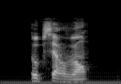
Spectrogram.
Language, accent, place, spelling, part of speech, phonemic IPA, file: French, France, Lyon, observant, verb, /ɔp.sɛʁ.vɑ̃/, LL-Q150 (fra)-observant.wav
- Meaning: present participle of observer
